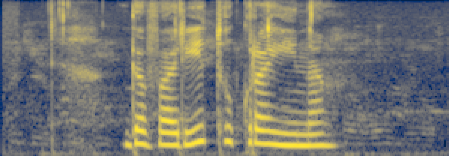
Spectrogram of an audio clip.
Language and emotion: Russian, neutral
